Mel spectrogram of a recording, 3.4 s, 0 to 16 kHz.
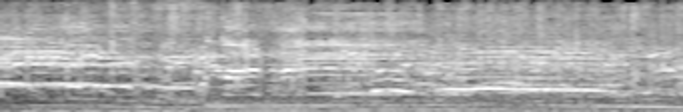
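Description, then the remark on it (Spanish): A large crowd cheers and applauds in a loud, unbroken wash of clapping and raised voices, with a few sustained shouts and whoops rising above the din, welcoming King Juan Carlos with Spanish flags as he arrives at the Palacio de la Zarzuela at 10 a.m. “Pues así, con aplausos, con vítores y también con banderas de España, era recibido cuando a las 10:00 de la mañana llegaba la Zarzuela.”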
